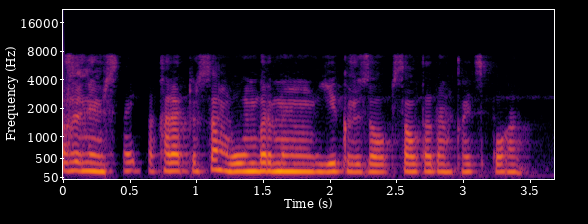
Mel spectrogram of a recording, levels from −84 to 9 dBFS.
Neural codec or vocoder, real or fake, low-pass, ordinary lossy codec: codec, 16 kHz, 4 kbps, FunCodec, trained on LibriTTS, 50 frames a second; fake; none; none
